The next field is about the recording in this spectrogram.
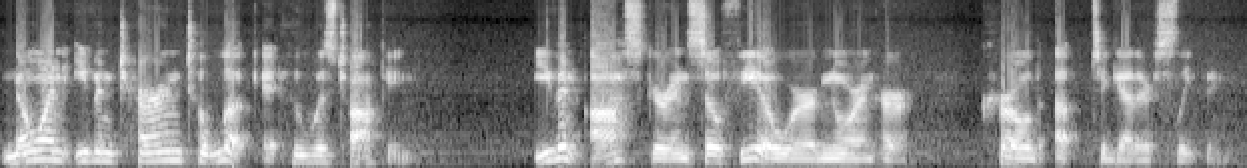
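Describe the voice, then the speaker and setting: Male storybook reader, American accent, bright and clear-edged tone, telling a children's tale. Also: mid-range voice, expressive, moderate pace, poor audio. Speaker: elementary school teacher reading aloud.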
